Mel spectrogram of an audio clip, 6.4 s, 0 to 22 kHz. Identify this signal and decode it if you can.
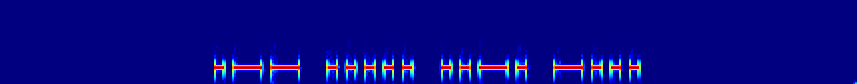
Morse code, heard as a keyed tone, about 20 wpm, 700 Hz. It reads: W5FB
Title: Speed Racing - USA 1x2 Call Signs 17wpm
